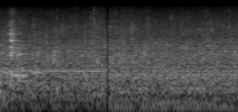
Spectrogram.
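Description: Water trickling and sloshing in a plastic bucket as bags of fish are emptied into it by hand, a steady watery noise with a faint click or two.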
